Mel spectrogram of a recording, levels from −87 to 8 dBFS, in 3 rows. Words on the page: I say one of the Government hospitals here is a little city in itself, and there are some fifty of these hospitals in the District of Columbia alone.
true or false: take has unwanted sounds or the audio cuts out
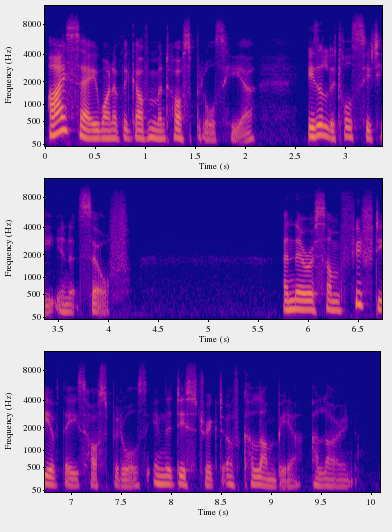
false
